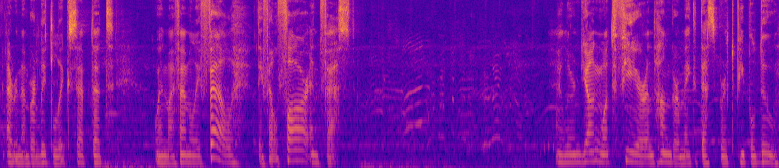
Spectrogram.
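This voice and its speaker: An actress voicing a weary, wry middle-aged woman agent in a video game, measured and self-deprecating, over music. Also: sits low, fairly bright tone. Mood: reflective, candid. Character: weary, wry veteran high-ranking woman harper agent. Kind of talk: video game dialogue acting, reflective storytelling.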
